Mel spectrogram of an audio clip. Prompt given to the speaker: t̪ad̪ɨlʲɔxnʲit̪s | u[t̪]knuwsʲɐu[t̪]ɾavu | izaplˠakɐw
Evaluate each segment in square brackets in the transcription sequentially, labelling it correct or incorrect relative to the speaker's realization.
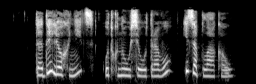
correct, correct

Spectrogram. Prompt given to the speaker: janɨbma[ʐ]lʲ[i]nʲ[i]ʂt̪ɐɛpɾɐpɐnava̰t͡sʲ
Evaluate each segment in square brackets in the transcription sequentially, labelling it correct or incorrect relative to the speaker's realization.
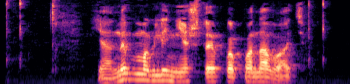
incorrect, correct, incorrect

